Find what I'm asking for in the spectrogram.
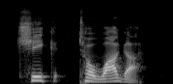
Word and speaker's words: Cheektowaga: Cheektowaga.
